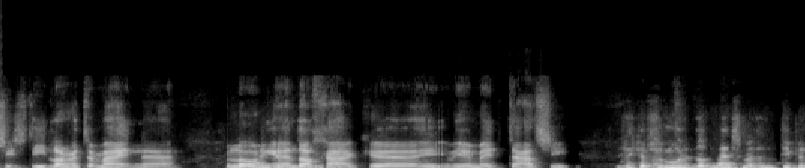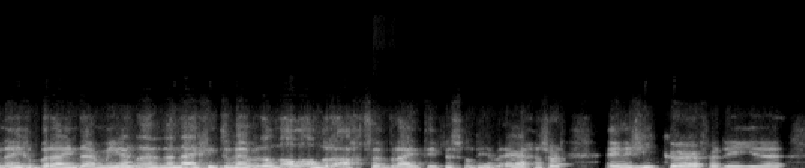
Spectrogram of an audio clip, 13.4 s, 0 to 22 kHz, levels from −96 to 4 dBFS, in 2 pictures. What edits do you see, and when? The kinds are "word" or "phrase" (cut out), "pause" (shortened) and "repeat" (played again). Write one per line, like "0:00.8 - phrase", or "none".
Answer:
none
